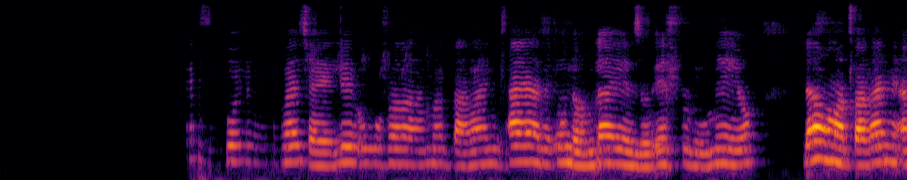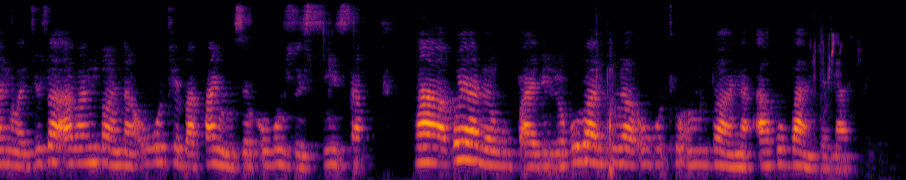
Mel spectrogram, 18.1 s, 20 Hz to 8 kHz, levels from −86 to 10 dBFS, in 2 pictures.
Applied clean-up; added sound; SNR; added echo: neural mask model DeepFilterNet 3.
